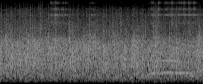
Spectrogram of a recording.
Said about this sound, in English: Believe that you ought to clap your hands. Si tú lo crees, debes aplaudir tus manos.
